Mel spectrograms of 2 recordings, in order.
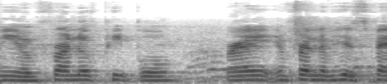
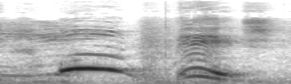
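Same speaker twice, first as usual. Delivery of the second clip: excited whoop; 10 semitones higher, 4 dB louder than usual. Real, not acted. Celebrating the viewer's card.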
